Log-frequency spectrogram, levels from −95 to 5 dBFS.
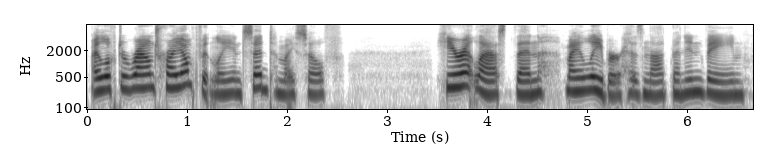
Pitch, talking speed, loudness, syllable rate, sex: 230 Hz, 160 wpm, -20 LUFS, 5.0 syllables/s, female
